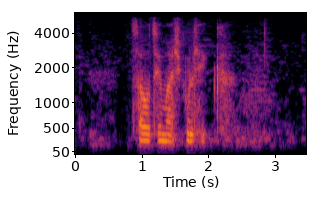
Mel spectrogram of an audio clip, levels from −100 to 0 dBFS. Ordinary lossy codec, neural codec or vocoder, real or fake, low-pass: AAC, 48 kbps; none; real; 5.4 kHz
